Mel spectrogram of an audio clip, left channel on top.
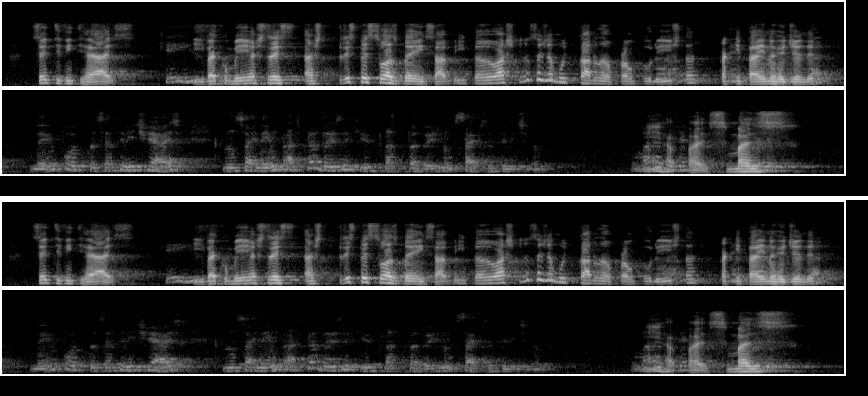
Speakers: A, in the centre; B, on the left (about 75°).
A: 120 reais.
B: Que isso,
A: E vai comer as três, as três pessoas bem, sabe? Então eu acho que não seja muito caro, não, para um turista,
B: Não, nem
A: para quem tá
B: um pouco,
A: aí no Rio de Janeiro.
B: cara. Nem um pouco. Por 120 reais não sai nem um prato pra dois aqui. Prato pra dois não sai por 120, não. Maravilha,
A: Ih, rapaz,
B: cara.
A: mas,
B: <laughs>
